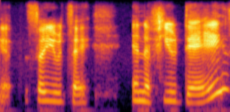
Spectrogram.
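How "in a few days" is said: rising tune, pitch climbs at the end on days. Showing how a question sentence goes up: rise at the end on days. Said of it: "you have to make the sentence your sentence go up".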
